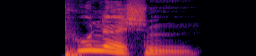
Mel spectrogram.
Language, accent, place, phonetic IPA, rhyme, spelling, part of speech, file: German, Germany, Berlin, [ˈpuːnɪʃm̩], -uːnɪʃm̩, punischem, adjective, De-punischem.ogg
- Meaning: strong dative masculine/neuter singular of punisch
